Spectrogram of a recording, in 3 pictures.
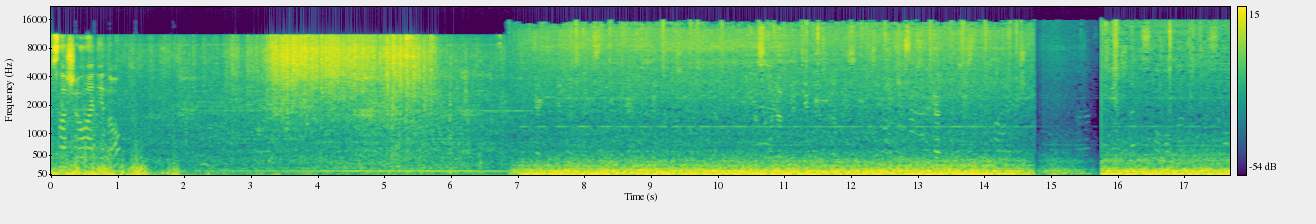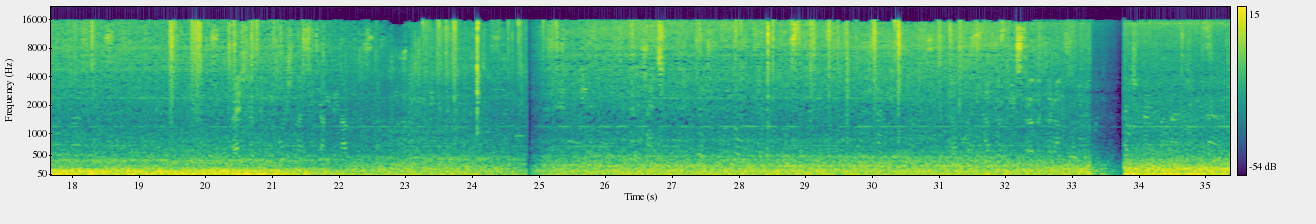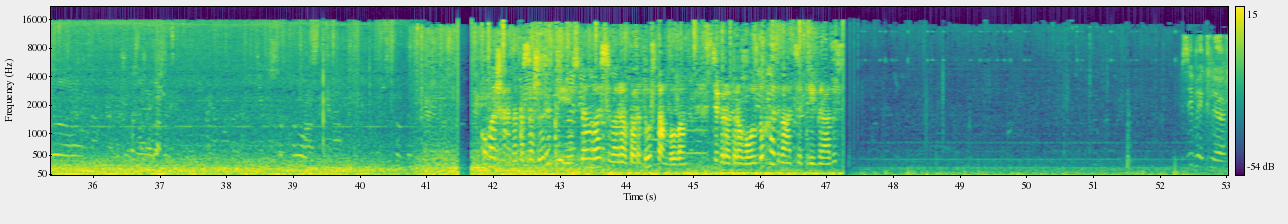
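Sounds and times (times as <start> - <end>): jet cabin rumble: 0.0 - 53.0.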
